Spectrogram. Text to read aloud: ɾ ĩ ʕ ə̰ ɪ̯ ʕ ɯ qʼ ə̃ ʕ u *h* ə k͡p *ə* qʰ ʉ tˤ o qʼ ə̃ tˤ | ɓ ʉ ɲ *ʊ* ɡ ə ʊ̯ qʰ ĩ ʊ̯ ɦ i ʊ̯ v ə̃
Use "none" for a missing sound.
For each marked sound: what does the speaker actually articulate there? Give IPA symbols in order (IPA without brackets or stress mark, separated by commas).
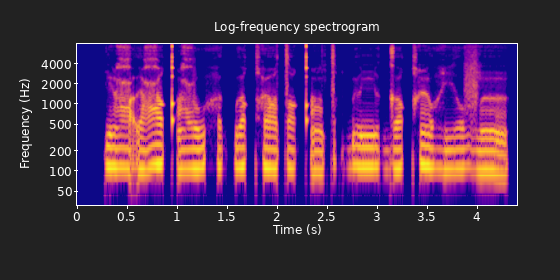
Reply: h, ɯ, ʉ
